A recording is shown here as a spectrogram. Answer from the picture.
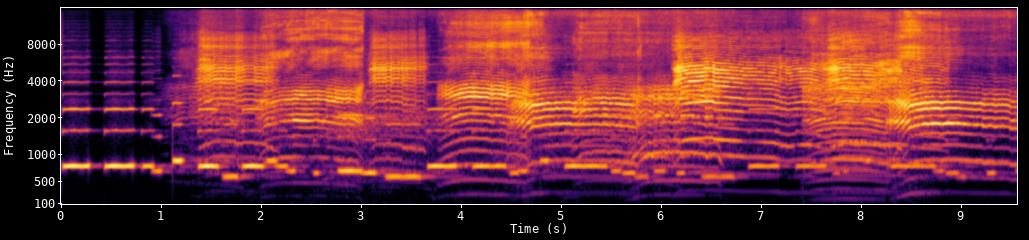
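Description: sheep bleating

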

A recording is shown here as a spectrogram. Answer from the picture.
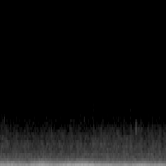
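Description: thunderstorm with thunder

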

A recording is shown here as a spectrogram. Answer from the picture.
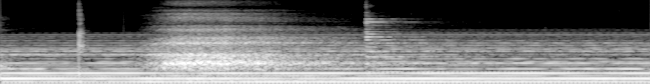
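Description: slow exhale

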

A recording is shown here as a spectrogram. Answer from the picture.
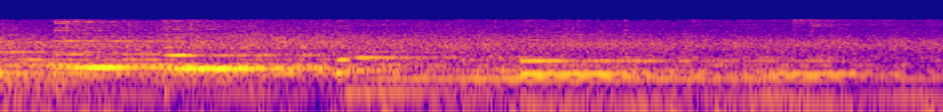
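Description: audience clapping hands

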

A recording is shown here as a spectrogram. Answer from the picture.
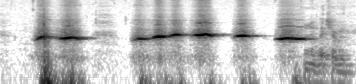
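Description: person whistling a tune

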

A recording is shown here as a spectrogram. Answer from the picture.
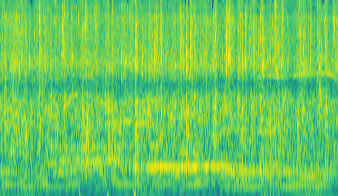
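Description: audience clapping

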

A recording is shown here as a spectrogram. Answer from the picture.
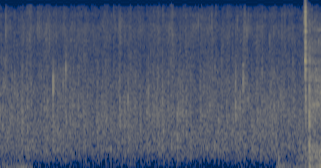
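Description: heavy rain pouring down

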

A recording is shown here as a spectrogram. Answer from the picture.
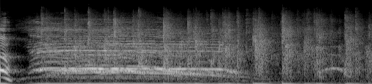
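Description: audience cheering and clapping

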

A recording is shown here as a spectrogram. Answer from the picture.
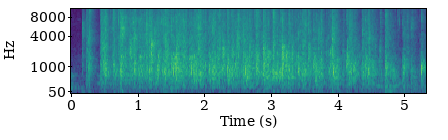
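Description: audience applause

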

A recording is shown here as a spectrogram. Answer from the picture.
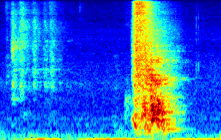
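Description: sneeze

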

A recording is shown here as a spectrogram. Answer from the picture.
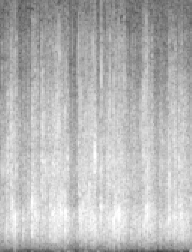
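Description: audience applauding

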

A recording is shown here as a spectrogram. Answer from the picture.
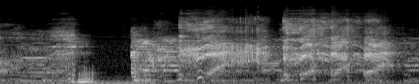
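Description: coughing and throat clearing

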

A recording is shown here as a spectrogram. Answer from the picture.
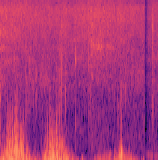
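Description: footsteps

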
